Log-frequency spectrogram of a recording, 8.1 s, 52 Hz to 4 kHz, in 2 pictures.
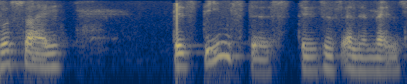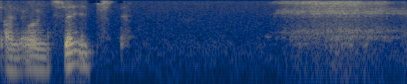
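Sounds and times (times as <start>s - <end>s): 
speech: 0.0s - 0.8s, 1.7s - 5.4s
deep breath drawn in during a guided breathing meditation: 0.8s - 1.4s, 6.8s - 8.1s.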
